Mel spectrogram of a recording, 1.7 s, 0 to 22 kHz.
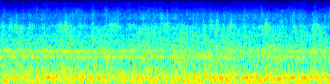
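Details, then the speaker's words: Lathe on a new endless belt, 10 thousandths pass (20 overall) on hardened high-chrome steel arbor stock, no cutting oil yet: loud steady motor hum pulling down under the cut, no belt slap or chirp; the old belt would have slipped here. "Before the old belt would slip, right about now it would jump off. 10 thousandths aside, that's 20 thousandths overall. Still getting nice curly chips off there. It's cutting well."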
